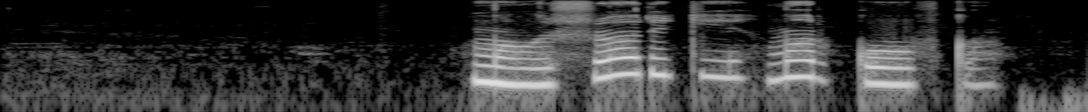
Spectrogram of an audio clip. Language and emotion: Russian, sad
